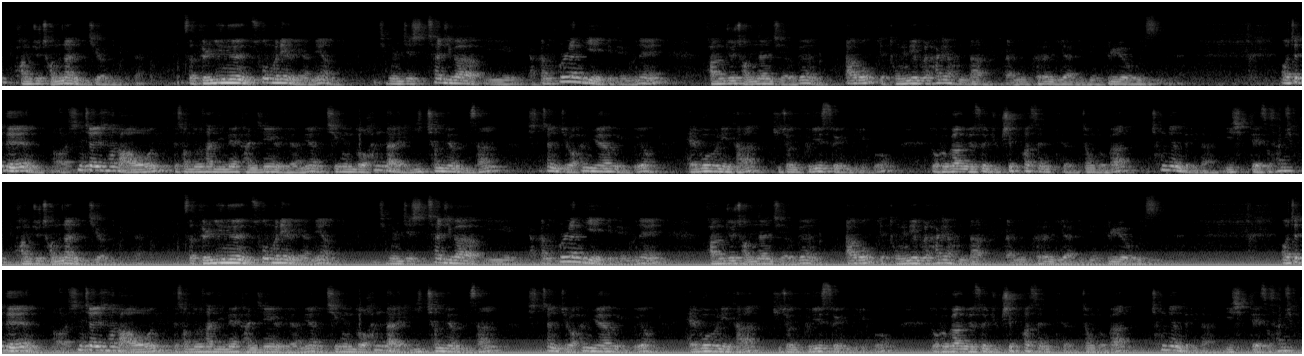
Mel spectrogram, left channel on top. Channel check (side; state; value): right; noise; hum, 5 dB below the sound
